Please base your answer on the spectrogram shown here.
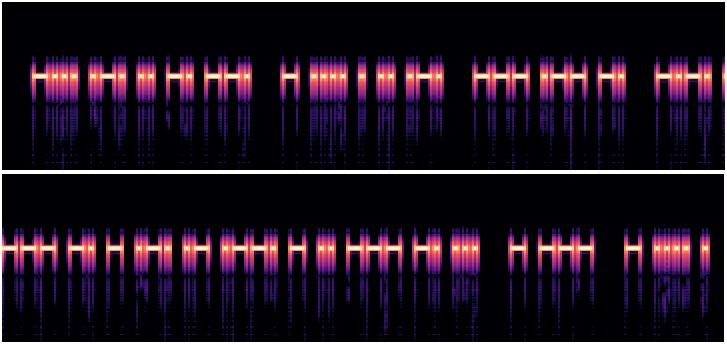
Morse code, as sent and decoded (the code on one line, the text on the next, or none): -... .-. .. -. --. / - .... .. .-. / --- .-- -. / -.-. --- -. - .-. .- .--. - .. --- -. ... / - --- / - .... .
BRING THEIR OWN CONTRAPTIONS TO THE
